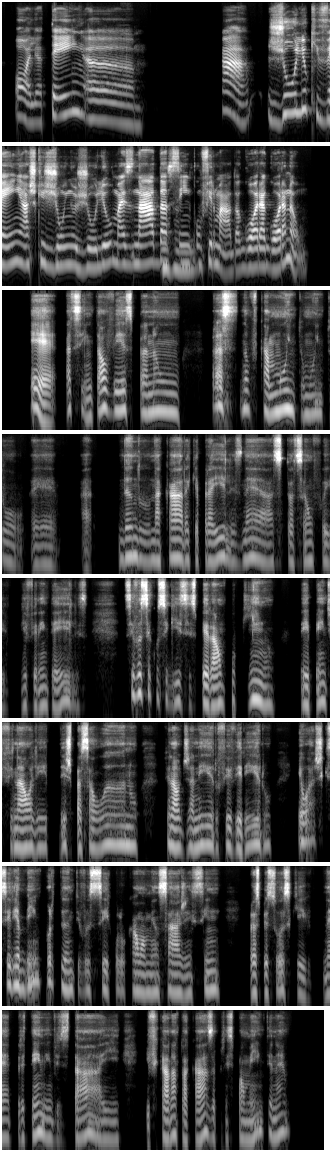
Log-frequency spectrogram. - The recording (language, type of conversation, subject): Portuguese, advice, Como posso estabelecer limites pessoais sem me sentir culpado?
- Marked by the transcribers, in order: none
